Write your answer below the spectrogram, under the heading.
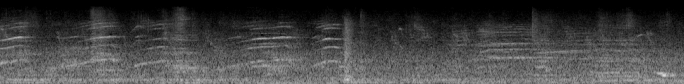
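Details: Calls of captive lar gibbons at Maruyama Zoo in Hokkaido, with 11-year-old male Kotaro calling as he chases 6-year-old female Ai; repeated rising hooting whoops, several per second, amid visitor talk and background noise.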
